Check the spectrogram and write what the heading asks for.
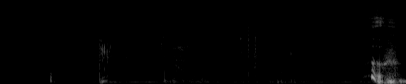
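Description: Quiet mouth sounds of someone sipping water: a few soft slurps and clicks, then a gulp, ending with a louder breathy exhale. No talking.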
